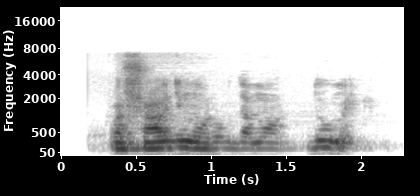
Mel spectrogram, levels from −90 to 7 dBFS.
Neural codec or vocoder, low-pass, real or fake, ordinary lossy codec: none; 7.2 kHz; real; AAC, 48 kbps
